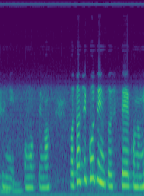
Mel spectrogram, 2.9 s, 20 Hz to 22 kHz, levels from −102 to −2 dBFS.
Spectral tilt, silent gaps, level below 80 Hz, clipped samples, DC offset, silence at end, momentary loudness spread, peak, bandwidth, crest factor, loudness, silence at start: -7 dB/octave; none; -60 dBFS; under 0.1%; under 0.1%; 0 s; 13 LU; -12 dBFS; over 20 kHz; 16 dB; -29 LUFS; 0 s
